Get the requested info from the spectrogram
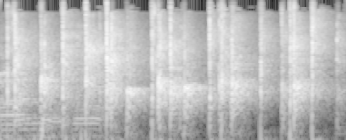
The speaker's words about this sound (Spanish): un aplauso que que se escuche fuerte en todos lados.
